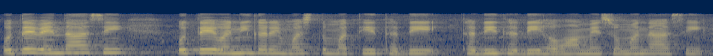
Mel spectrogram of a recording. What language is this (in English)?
Sindhi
